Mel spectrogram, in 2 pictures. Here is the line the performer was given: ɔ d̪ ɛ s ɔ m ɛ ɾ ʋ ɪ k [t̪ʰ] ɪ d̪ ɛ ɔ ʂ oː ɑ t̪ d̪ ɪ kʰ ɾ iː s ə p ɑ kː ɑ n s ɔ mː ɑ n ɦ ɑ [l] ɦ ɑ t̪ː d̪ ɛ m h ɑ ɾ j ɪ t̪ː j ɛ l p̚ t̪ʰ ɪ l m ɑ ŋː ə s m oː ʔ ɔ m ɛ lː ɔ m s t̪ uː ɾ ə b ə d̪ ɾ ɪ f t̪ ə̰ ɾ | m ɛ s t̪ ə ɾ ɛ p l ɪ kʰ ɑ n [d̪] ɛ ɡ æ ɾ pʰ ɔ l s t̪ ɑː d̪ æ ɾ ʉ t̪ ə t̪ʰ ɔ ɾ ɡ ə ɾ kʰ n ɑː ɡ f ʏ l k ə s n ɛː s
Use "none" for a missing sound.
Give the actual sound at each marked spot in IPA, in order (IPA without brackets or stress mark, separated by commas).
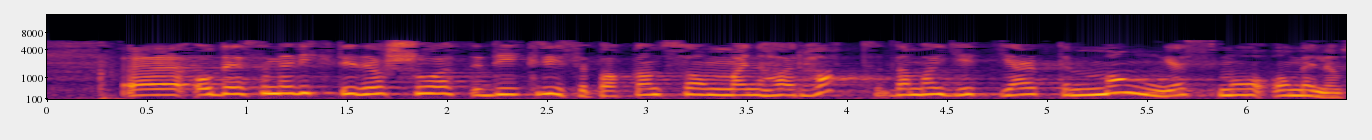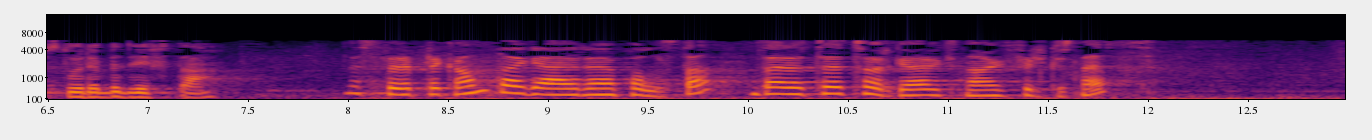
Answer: t̪, ɾ, t̪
